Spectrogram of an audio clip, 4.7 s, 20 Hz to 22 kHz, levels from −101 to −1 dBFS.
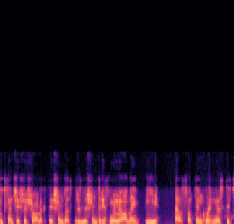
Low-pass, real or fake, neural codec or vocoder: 7.2 kHz; real; none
